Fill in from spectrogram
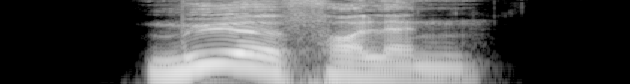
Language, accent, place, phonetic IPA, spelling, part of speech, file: German, Germany, Berlin, [ˈmyːəˌfɔlən], mühevollen, adjective, De-mühevollen.ogg
- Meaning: inflection of mühevoll: 1. strong genitive masculine/neuter singular 2. weak/mixed genitive/dative all-gender singular 3. strong/weak/mixed accusative masculine singular 4. strong dative plural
